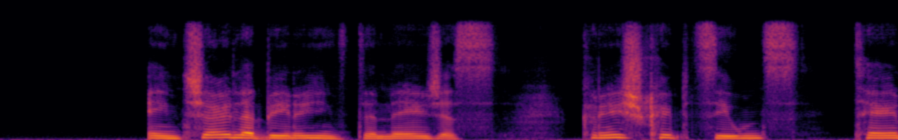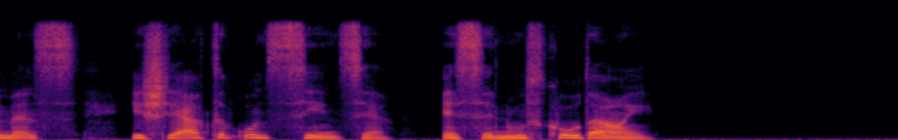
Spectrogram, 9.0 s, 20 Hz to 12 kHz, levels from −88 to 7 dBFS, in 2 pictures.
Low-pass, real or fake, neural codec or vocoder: 9.9 kHz; fake; autoencoder, 22.05 kHz, a latent of 192 numbers a frame, VITS, trained on many speakers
